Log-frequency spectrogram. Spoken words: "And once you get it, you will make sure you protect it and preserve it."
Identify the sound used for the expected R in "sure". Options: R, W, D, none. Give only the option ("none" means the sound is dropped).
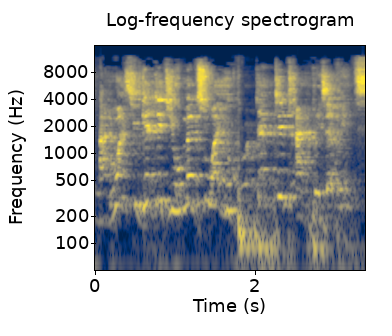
W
